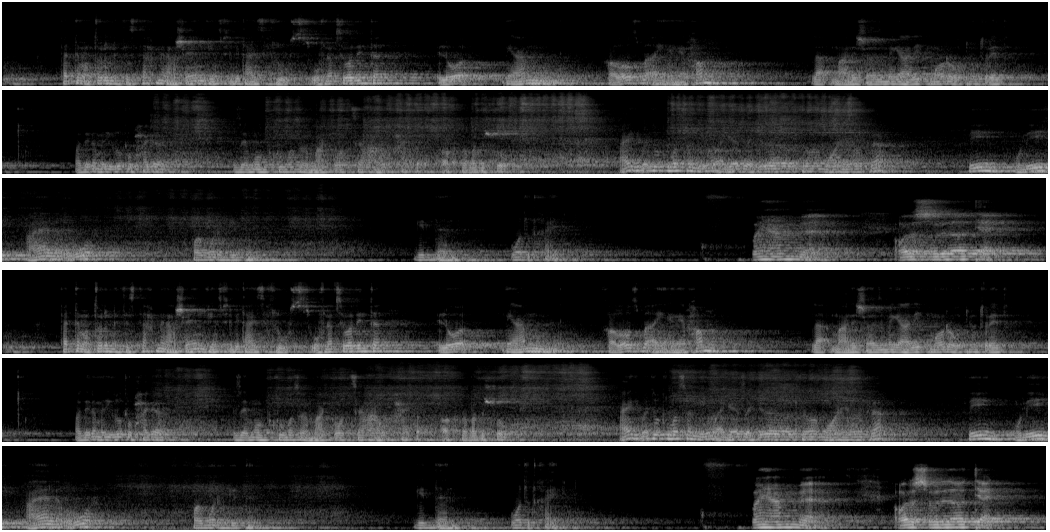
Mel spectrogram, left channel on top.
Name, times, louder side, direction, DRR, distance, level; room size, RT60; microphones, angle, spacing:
voice 1, 0.6-4.0 4.3-5.6 6.0-7.2 8.1-10.1 11.2-12.1 12.8-15.7 16.6-19.3 20.1-21.9 22.8-23.5 25.0-25.5 26.0-26.5, right 1 dB, 20° right, 5 dB, 0.5 m, -29 dB
Writing, 11.9-24.3, left 1 dB, 60° left, 2.3 m, -43 dB
voice 2, 28.4-29.2 29.5-30.9, right 3 dB, 65° right, 4 dB, 0.6 m, -27 dB
8.8 x 5.2 x 6.7 m, 2.6 s
head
